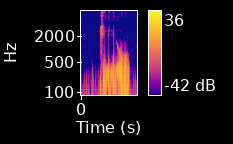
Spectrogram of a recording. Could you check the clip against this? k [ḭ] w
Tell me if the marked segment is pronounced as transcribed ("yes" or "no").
yes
